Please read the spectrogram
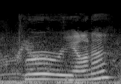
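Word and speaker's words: breweriana: I can never pronounce the word. You got to help a brother out. Can you say that word? – Brewerianna? – Brewerianna.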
